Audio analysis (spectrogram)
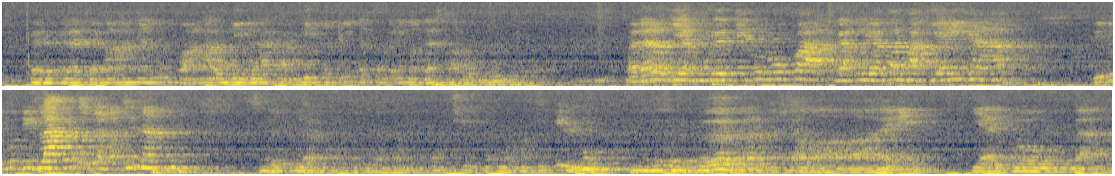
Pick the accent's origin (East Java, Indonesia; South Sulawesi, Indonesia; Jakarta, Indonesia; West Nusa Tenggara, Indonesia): East Java, Indonesia; Sebab kami orang Jawa Timur.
